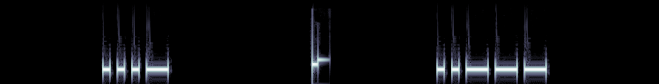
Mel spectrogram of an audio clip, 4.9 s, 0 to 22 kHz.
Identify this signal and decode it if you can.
Morse code, heard as a keyed tone, about 22 wpm, 700 Hz. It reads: V 2
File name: Single-Letter-Number-22wpm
